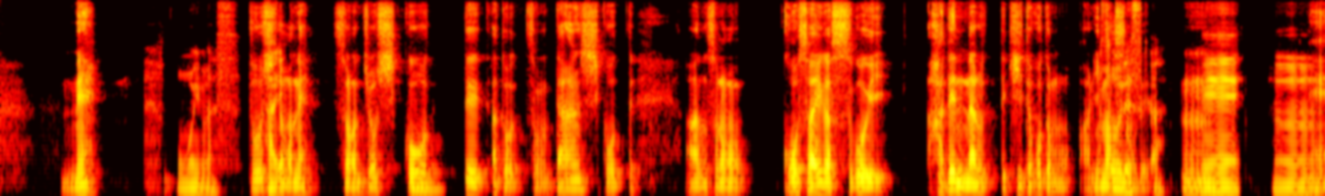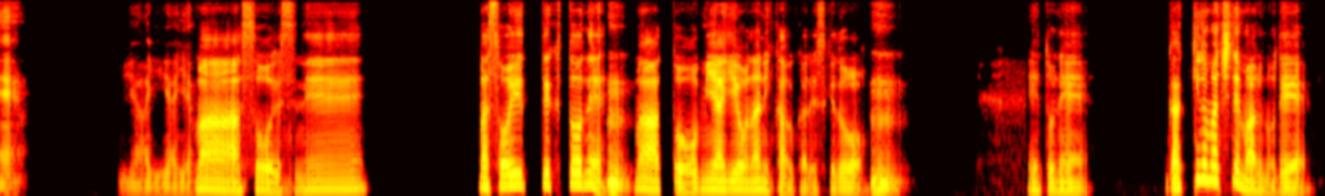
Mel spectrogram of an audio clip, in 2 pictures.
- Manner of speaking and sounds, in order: none
- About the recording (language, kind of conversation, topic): Japanese, podcast, 地元の人しか知らない穴場スポットを教えていただけますか？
